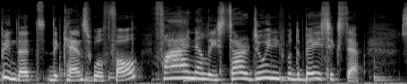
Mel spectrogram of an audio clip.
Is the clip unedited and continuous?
no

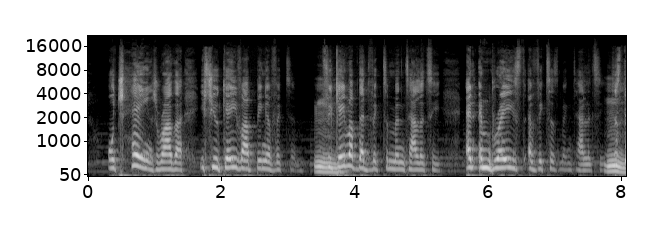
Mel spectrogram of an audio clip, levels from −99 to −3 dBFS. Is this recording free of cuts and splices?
yes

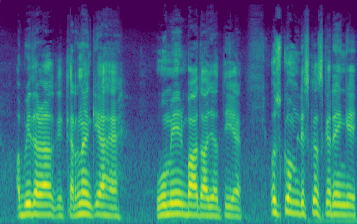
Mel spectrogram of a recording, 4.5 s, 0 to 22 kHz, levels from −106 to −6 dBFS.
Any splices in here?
no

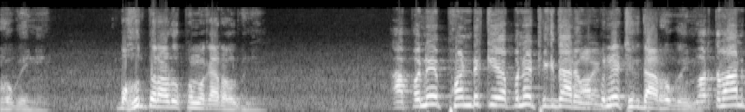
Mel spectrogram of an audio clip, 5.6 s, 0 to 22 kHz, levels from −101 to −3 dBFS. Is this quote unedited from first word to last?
yes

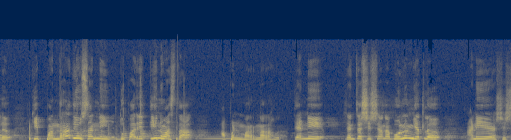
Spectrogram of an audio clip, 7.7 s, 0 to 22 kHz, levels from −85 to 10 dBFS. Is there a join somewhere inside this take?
yes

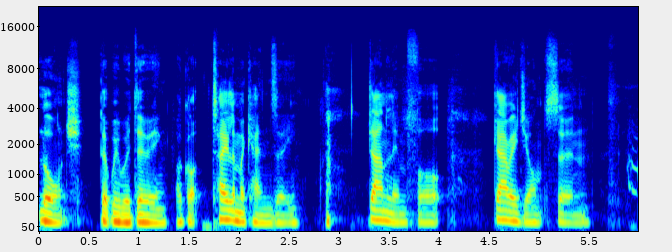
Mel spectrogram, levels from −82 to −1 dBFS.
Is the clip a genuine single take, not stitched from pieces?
no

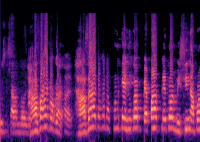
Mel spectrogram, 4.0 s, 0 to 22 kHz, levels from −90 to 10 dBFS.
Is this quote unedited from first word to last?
yes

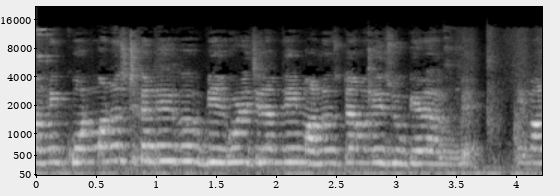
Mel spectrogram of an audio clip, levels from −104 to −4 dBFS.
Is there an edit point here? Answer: no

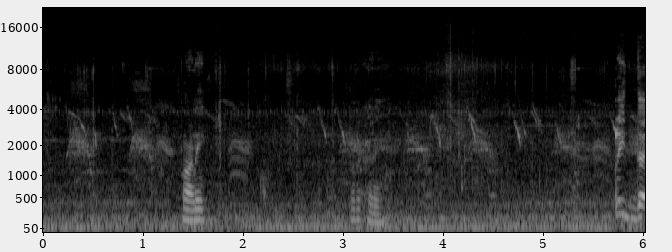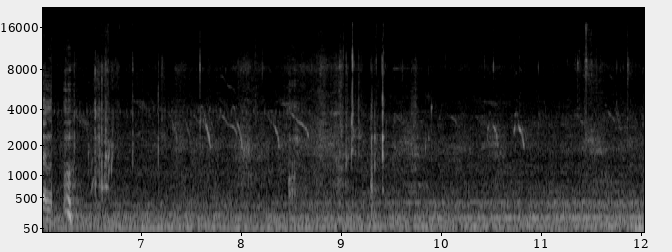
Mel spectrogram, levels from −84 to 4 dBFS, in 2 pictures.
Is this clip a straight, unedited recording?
yes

